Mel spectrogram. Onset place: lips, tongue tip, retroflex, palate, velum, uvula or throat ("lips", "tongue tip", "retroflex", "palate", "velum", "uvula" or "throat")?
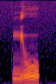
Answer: lips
